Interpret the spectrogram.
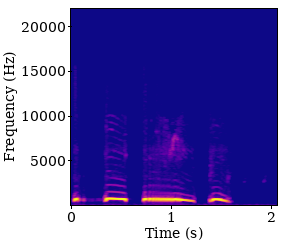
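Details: Lure call of a spotted dove: one phrase of four mellow coos, a short first note, a level hoot, a long fluttering coo, then a brief falling note, with nothing else heard.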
